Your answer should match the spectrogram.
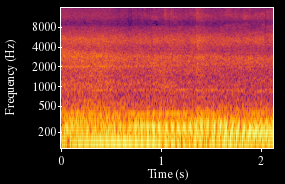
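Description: A motor running steadily: a loud, low, even hum with a fine pulsing.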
